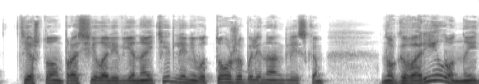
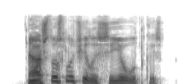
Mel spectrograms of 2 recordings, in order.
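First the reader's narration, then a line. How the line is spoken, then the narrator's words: Plain. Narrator (Russian): спросил Бувар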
